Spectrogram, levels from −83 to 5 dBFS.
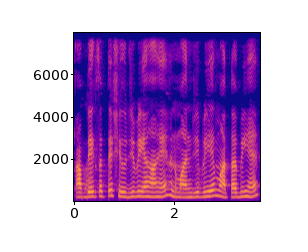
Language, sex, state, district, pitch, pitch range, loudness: Hindi, female, Rajasthan, Jaipur, 230 Hz, 215-245 Hz, -18 LUFS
